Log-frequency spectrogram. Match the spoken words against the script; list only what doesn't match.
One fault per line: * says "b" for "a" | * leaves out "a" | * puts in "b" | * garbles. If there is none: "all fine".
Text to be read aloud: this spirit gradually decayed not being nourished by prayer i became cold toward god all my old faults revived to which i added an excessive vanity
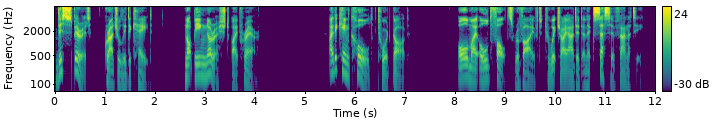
all fine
